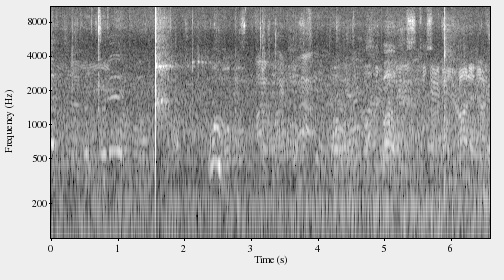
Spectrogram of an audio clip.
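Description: A metal baseball bat hitting a pitched ball: one sharp ping about a second and a half in, over murmuring spectators' voices.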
